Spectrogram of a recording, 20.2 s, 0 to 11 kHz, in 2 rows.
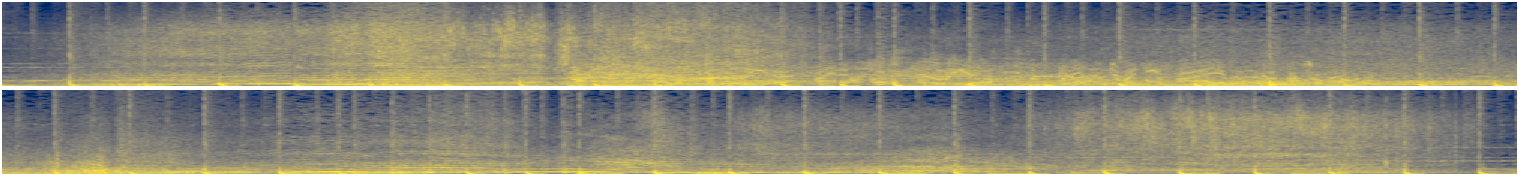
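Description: Sports-prototype and GT race car engines at racing speed. Their pitch rises and falls repeatedly as the cars pass and change gear, with one held note from about 14 to 16 seconds in. Background music with a low beat plays under the engines.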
